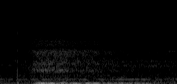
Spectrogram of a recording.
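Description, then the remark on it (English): A deep breath drawn in during a guided breathing exercise, with a soft rushing, airy sound that swells quickly and then lingers steadily, with no talking. “Taking a deep breath in. Notice how it feels to breathe.”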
